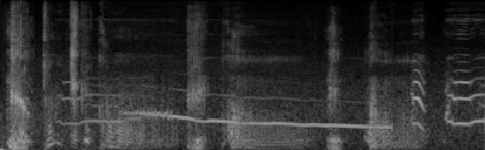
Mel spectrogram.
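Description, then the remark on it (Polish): A wet, lonely puppy sitting under a tree whimpers, a thin, high whine drawn out for several seconds and slowly sinking in pitch, broken by short snuffling bursts and ending in a few quick, wavering cries. “Pod štomom je samlutki a mokry psyčk.”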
